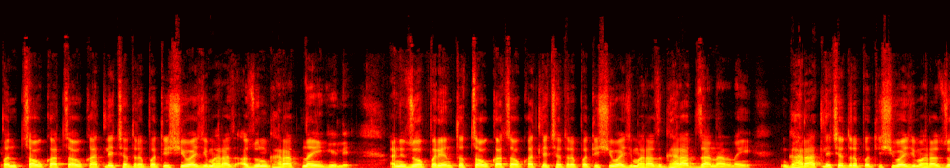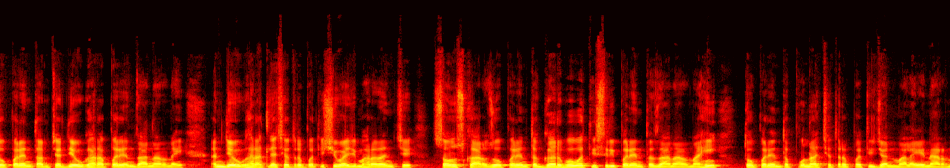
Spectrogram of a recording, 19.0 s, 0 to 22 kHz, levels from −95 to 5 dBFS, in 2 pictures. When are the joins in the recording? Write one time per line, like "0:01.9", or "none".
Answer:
none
